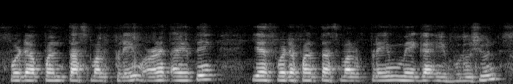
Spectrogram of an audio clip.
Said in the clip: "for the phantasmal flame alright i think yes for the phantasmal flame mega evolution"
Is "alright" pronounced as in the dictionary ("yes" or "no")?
no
